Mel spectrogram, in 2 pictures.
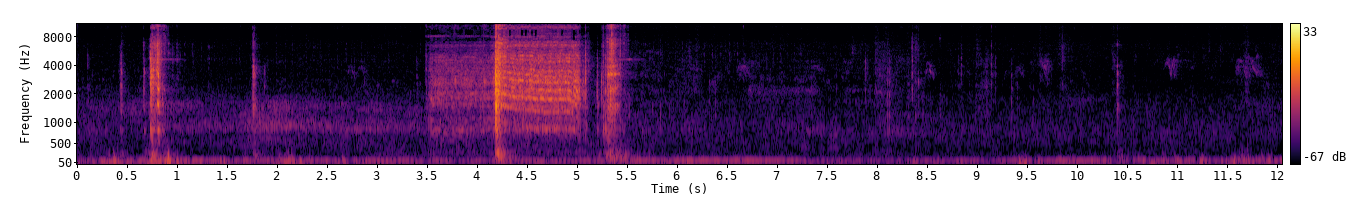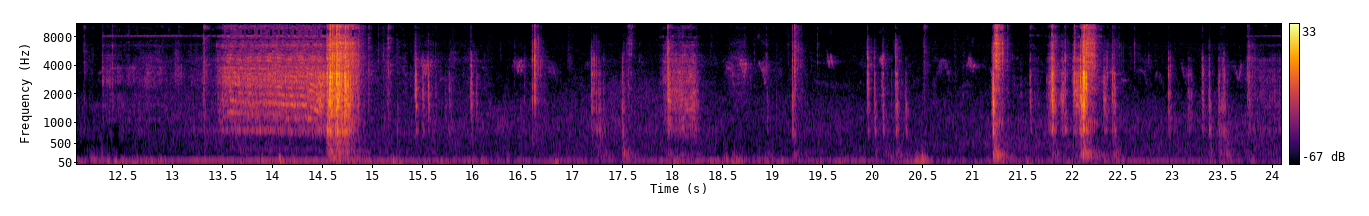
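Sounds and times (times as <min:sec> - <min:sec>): power driver whining: 0:03.4 - 0:05.8, 0:12.2 - 0:20.4.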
